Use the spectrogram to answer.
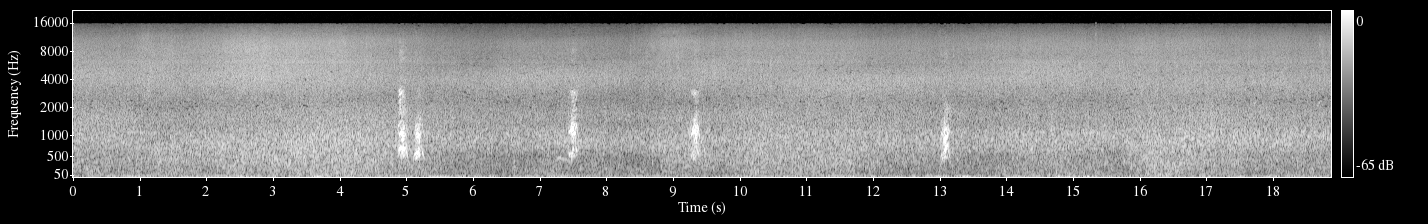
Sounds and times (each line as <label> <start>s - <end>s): waves 0.0s - 18.8s
dog barking 4.8s - 5.5s
dog barking 7.2s - 7.7s
dog barking 9.2s - 9.5s
dog barking 13.0s - 13.3s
